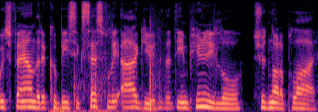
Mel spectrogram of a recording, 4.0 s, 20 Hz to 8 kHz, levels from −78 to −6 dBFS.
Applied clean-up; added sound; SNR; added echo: none; Fireworks; 14 dB; none.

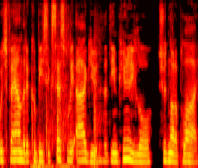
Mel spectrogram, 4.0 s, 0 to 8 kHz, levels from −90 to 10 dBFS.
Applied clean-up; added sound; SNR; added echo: classical method Wiener filter.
